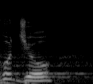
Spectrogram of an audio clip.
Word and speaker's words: Hudiyo: And then the first time nga nabatian ko ang Hudiyo nga gin-pronounce Hudyo, nagyuhom ko kang nagkadlaw. Hudyo, gali kay sa Tagalog ang Hudiyo, Hudyo. Hudyo.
